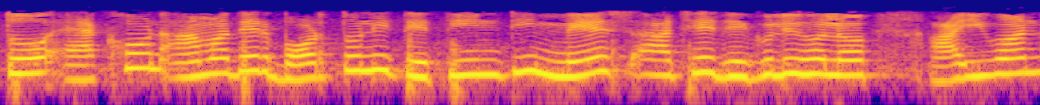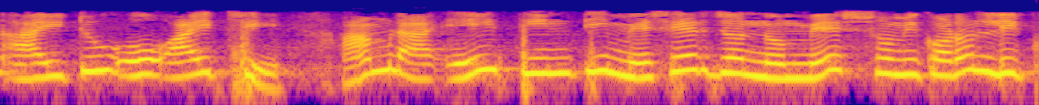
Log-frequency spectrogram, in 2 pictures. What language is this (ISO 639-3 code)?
ben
